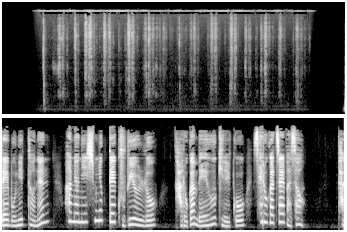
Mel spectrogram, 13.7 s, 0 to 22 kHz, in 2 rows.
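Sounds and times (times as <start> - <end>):
pen writing on blank paper: 0.8 - 6.2
speech: 6.9 - 13.0.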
